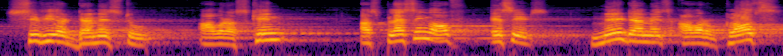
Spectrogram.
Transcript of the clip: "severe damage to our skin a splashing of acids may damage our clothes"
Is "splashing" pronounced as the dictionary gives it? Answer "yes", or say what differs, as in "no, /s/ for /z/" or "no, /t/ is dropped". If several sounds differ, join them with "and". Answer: no, /s/ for /ʃ/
